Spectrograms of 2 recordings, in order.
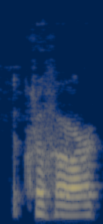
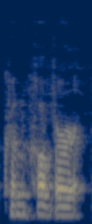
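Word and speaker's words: Conchobar: And that's a story that concerns Cruchor, Cunchover, and that being two pronunciations of the same name.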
